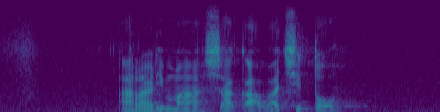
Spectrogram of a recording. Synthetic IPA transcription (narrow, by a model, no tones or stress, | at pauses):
aɾaɺimaʃakʼaβat͡ʃʰit̪ʼɔ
